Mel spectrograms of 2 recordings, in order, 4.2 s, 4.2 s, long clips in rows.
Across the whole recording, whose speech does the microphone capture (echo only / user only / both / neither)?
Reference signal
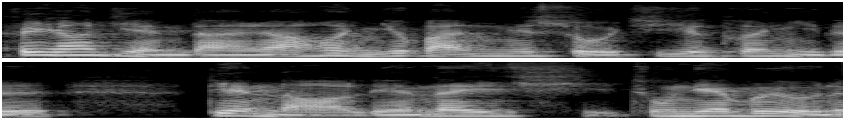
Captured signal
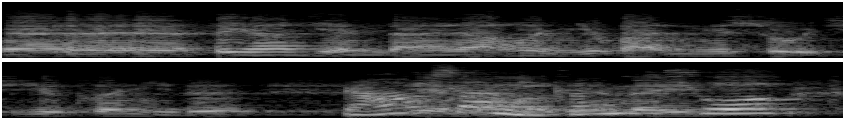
both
